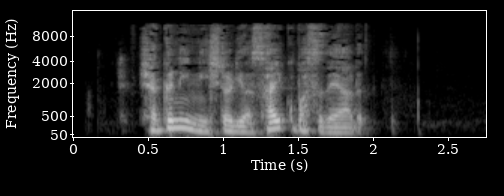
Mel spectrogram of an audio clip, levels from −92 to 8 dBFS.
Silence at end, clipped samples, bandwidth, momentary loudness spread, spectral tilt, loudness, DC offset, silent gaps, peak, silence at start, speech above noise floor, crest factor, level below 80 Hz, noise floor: 0.85 s; under 0.1%; 11.5 kHz; 13 LU; -5 dB/octave; -24 LUFS; under 0.1%; none; -4 dBFS; 0.45 s; 39 dB; 22 dB; -60 dBFS; -62 dBFS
